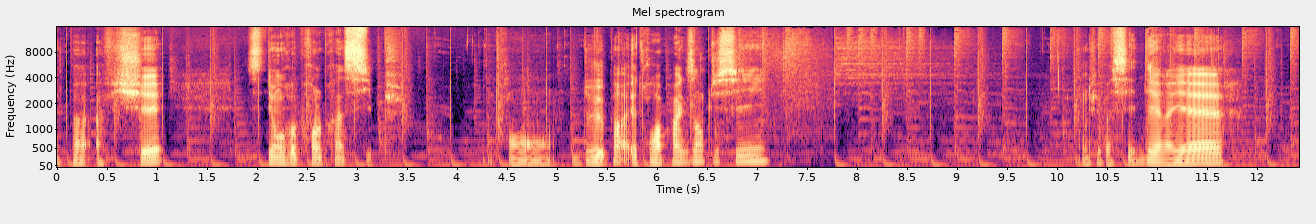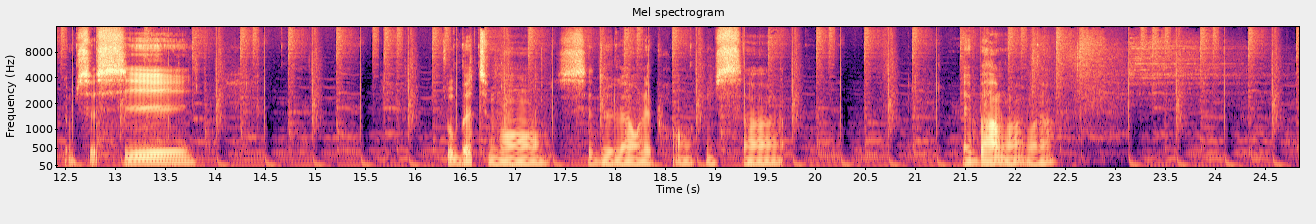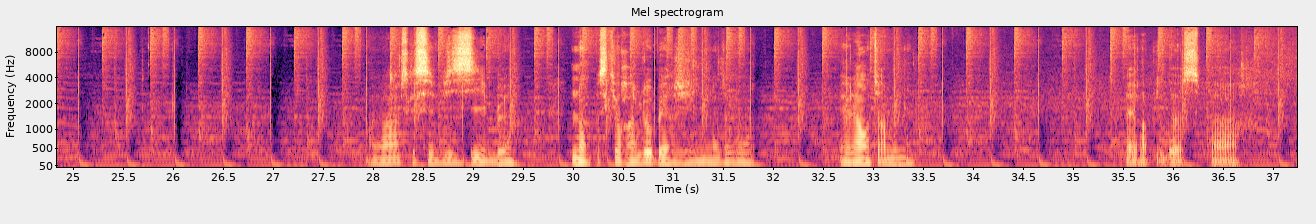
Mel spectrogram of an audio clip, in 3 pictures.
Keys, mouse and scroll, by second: 0.1-3.6 middle drag, 3.6 click, 4.2 shift+click, 4.9 shift+click, 5.2-6.6 middle drag, 6.6 e, 7.6-10.0 middle drag, 10.0 g, 10.8 middle click, 11.5 s, 12.2 g, 12.8-14.3 middle drag, 14.3 1, 14.6 click, 15.1-16.3 middle drag, 16.3 click, 16.6 shift+click, 16.8 middle click, 17.2 s, 18.9 a, 19.0 a, 19.8 click, 20.0 Tab, 20.2 middle click, 20.9 Tab, 21.2 middle click, 21.4-22.1 scroll up 2, 22.1 click, 22.4 middle click, 22.7 ctrl+r, 23.4 middle click, 24.1 g, 25.7 click, 25.9 Tab, 26.1-26.4 middle drag, 26.4 a, 26.6 a, 26.7 scroll down 4, 26.8-28.1 middle drag, 28.1 KP_0, 30.3 Tab, 30.6-31.0 middle drag, 31.0-31.5 scroll up 7, 31.3 shift+middle click, 31.5 Tab, 31.7 middle click, 32.2 scroll up 1, 32.5-33.3 shift+middle drag, 33.3 Tab, 33.5 middle click, 34.0 scroll up 2, 34.1 a, 34.3 a, 34.9 click, 35.2 middle click, 35.4 a, 35.6 a, 35.8 2, 35.9 click, 36.3 click, 36.8 shift+click, 37.1 shift+click.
